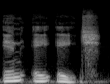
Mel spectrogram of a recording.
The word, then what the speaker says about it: Nah: The first name is N-A-H, Nah. And the last name is just like that peace bird. Na, the Afrocentric School.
